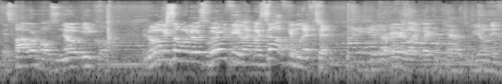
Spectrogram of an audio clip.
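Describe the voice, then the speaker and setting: A man's voice: a little high, very animated, moderate pace. A man playing a mighty, boastful Norse thunder god in a live children's show, with grand, archaic, commanding speech. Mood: rousing. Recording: echoey venue from far off, loud music.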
